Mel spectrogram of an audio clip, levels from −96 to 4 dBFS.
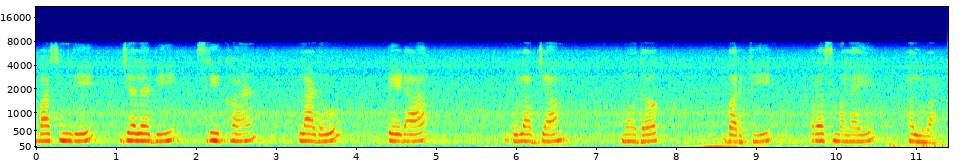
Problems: constant background noise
